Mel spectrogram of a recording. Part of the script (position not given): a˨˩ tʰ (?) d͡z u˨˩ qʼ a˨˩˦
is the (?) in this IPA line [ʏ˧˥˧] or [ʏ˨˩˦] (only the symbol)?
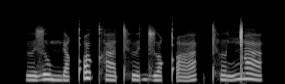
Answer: ʏ˨˩˦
